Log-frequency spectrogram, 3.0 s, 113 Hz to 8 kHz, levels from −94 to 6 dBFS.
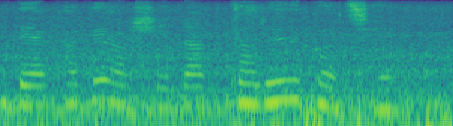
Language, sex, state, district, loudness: Bengali, female, West Bengal, North 24 Parganas, -17 LUFS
